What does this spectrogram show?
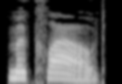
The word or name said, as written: MacLeod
